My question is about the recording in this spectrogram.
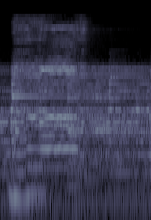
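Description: A male singer's slow R&B cover song with backing music, played through a smartphone's speaker held up to the microphone. The sound turns fuller and brighter just after it begins.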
